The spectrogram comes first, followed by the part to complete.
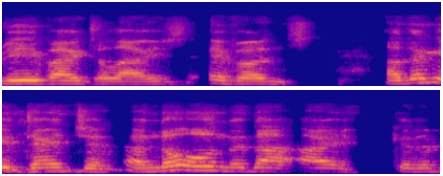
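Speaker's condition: Motor neurone disease; progressive

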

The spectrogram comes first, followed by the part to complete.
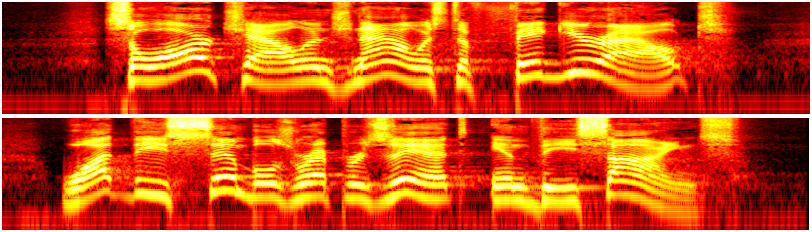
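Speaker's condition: No condition

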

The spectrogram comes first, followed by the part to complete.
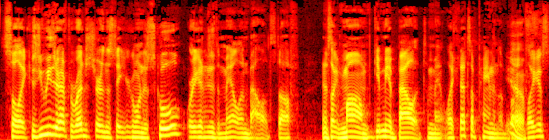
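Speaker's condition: No condition

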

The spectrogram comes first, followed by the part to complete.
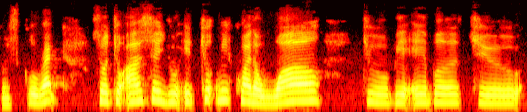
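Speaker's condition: Cleft lip and palate; congenital cleft lip and palate splitting into nose

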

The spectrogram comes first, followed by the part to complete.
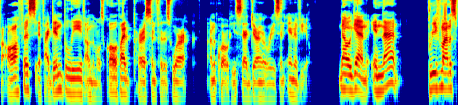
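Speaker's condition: No condition

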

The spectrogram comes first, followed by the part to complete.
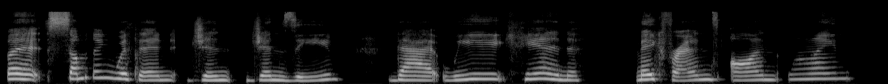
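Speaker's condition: Stuttering; including blocks; more overwhelming than other stuttering, talking exhausting, fear of speaking; repeated words, prolonged sounds

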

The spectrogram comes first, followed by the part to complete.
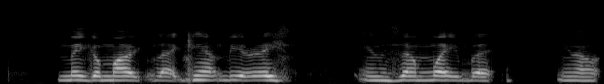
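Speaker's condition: Cerebral palsy; speech not affected by disability

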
